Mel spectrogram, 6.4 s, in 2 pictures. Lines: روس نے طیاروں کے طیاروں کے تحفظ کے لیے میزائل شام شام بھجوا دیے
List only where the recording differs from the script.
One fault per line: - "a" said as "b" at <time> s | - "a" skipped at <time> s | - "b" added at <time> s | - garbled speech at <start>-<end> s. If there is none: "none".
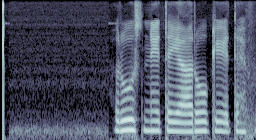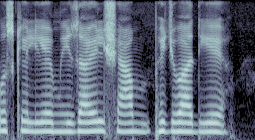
- "طیاروں کے" skipped at 2.9 s
- "شام" skipped at 5.1 s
